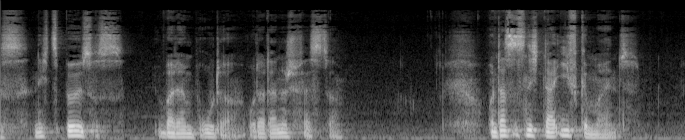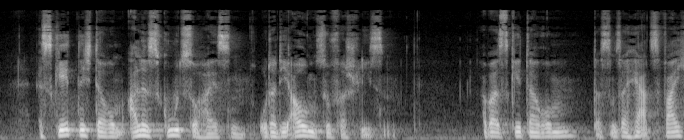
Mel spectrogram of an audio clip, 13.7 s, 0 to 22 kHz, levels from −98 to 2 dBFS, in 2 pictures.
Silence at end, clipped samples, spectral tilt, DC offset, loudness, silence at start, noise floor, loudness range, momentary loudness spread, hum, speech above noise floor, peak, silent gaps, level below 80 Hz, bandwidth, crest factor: 0 s; under 0.1%; -5 dB/octave; under 0.1%; -21 LUFS; 0 s; -51 dBFS; 7 LU; 13 LU; none; 31 dB; -2 dBFS; none; -48 dBFS; 16.5 kHz; 20 dB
